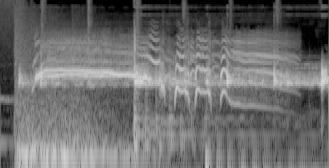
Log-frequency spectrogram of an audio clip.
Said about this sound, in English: The shriek stiffened her.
